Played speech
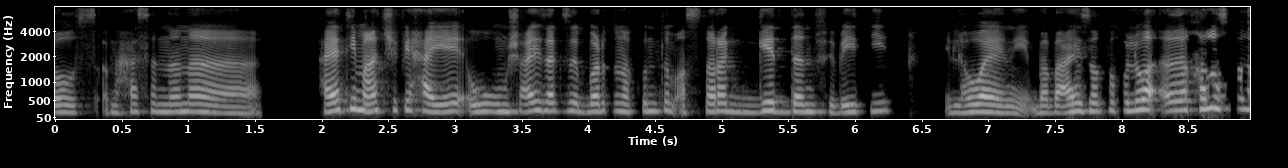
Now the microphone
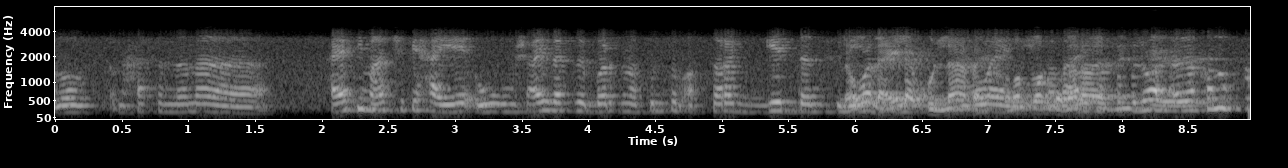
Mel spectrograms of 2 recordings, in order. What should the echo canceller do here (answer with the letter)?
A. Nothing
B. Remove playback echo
B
